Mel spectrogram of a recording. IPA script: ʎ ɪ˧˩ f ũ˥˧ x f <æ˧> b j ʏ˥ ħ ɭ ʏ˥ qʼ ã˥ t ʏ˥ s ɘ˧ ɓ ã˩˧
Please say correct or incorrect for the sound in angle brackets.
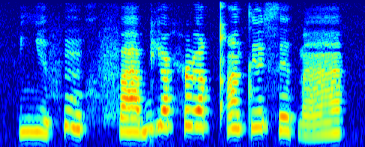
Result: incorrect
